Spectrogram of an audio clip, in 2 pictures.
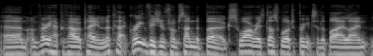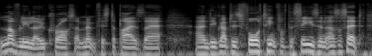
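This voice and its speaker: A man's voice: mid-range voice, fairly even intonation, fast talker, few pauses. A man with a stuffy, blocked-up voice from a cold, chatting casually and rambling as he comments on his football management game. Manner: chatty, rambling with fillers and restarts. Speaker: gaming YouTuber. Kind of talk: casual let's-play commentary.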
